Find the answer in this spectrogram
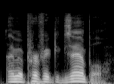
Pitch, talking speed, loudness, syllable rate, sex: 115 Hz, 210 wpm, -18 LUFS, 6.9 syllables/s, male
